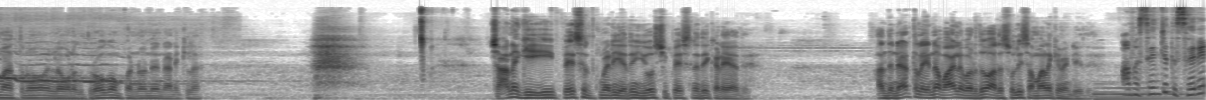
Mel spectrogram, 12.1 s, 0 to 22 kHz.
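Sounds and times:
person sighing: 0:03.1 - 0:03.7.

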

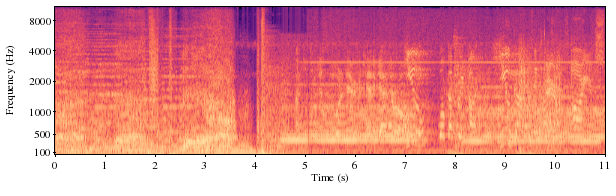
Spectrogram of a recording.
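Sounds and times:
growling roar: 0:00.0 - 0:03.8
film soundtrack music: 0:00.0 - 0:11.0.

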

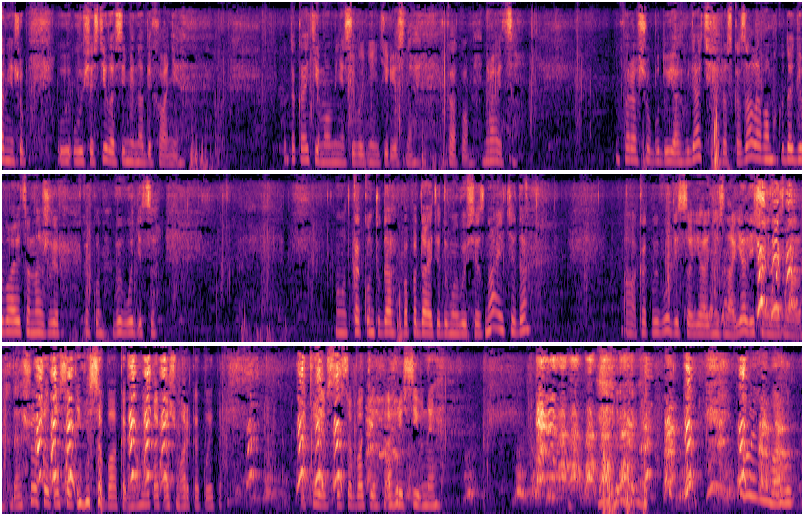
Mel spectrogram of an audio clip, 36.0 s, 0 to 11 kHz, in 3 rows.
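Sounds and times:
faint outdoor background noise: 0:00.0 - 0:36.0
footsteps on dirt road: 0:00.0 - 0:36.0
dogs barking aggressively: 0:22.6 - 0:26.8, 0:27.5 - 0:36.0.

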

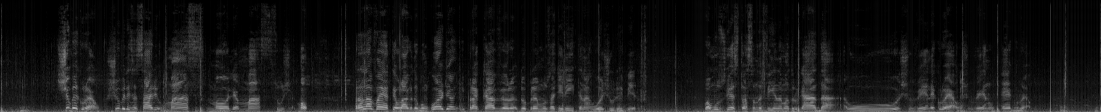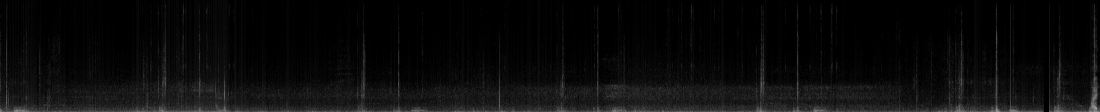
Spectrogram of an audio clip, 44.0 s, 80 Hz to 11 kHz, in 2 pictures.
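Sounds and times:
car engine and road rumble: 0:00.0 - 0:44.0.

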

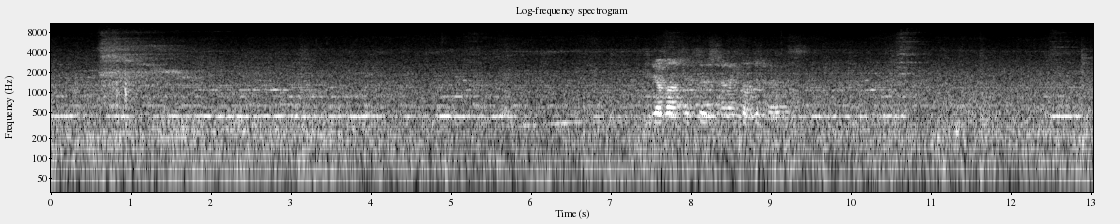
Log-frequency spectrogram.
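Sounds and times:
electric train humming on tracks: 0:00.0 - 0:13.0.

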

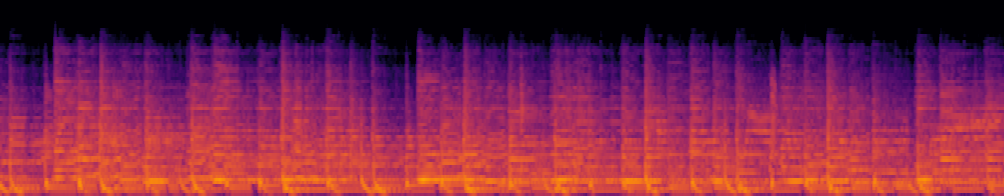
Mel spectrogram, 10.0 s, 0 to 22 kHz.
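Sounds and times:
plucked string melody: 0:00.0 - 0:10.0
regular beat: 0:00.0 - 0:10.0.

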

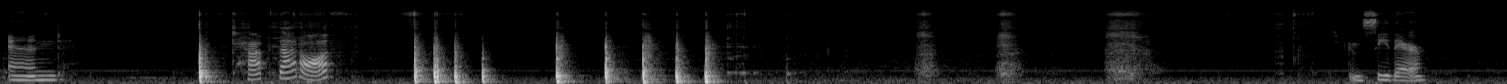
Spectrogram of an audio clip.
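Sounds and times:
faint steady hum: 0:00.0 - 0:15.0
wooden board knocking on table: 0:04.2 - 0:05.0.

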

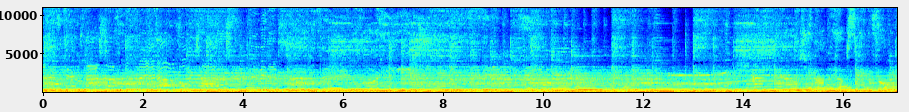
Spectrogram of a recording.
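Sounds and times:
country-pop song with guitar on radio: 0:00.0 - 0:17.0.

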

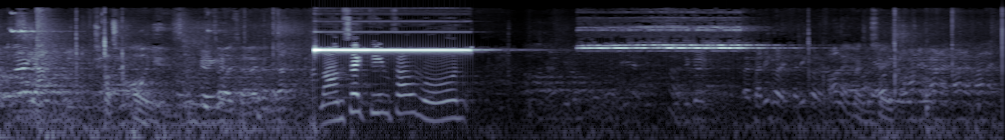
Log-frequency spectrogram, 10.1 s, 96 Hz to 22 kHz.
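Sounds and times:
referee's whistle blast: 0:03.2 - 0:05.1, 0:05.8 - 0:07.9.

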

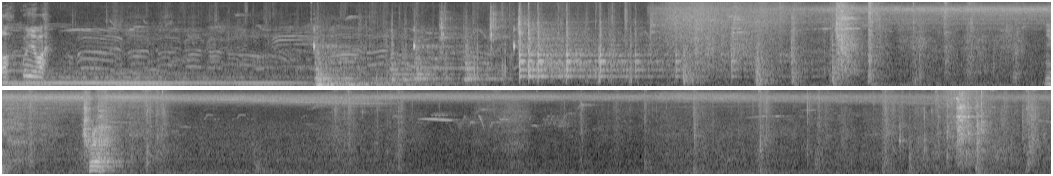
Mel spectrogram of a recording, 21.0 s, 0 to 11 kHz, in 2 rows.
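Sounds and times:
score music: 0:00.0 - 0:08.2
footsteps: 0:01.4 - 0:12.2, 0:16.2 - 0:20.9
rustling: 0:06.2 - 0:11.1
high-pitched insect drone: 0:06.4 - 0:15.5.

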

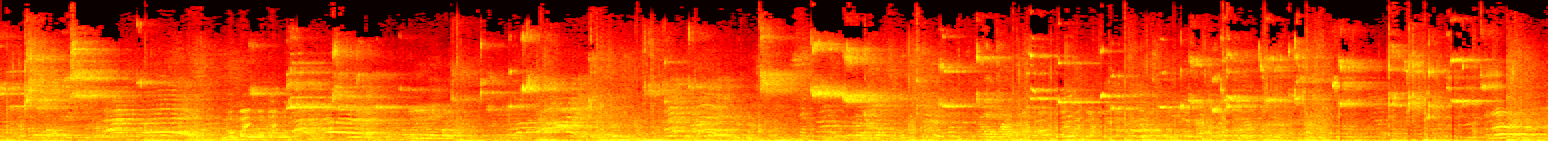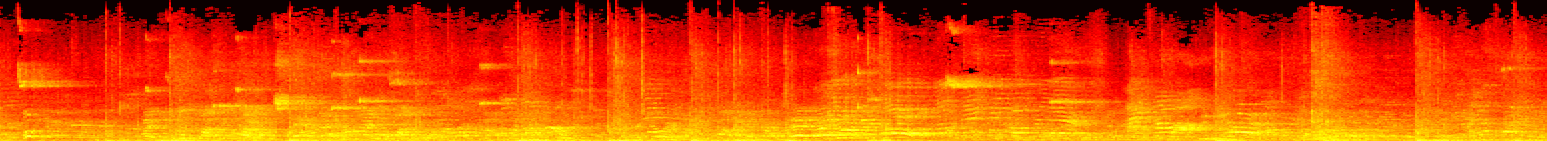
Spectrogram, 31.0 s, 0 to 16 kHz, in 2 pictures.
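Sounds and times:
basketball bouncing on gym floor: 0:09.0 - 0:15.3, 0:20.6 - 0:21.8.

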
